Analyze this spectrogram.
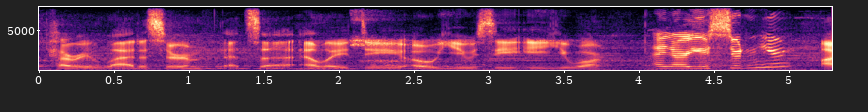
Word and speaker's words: Perry Ladouceur: State your name and spell it for me, please. Yeah, sure. It's Perry Ladouceur.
